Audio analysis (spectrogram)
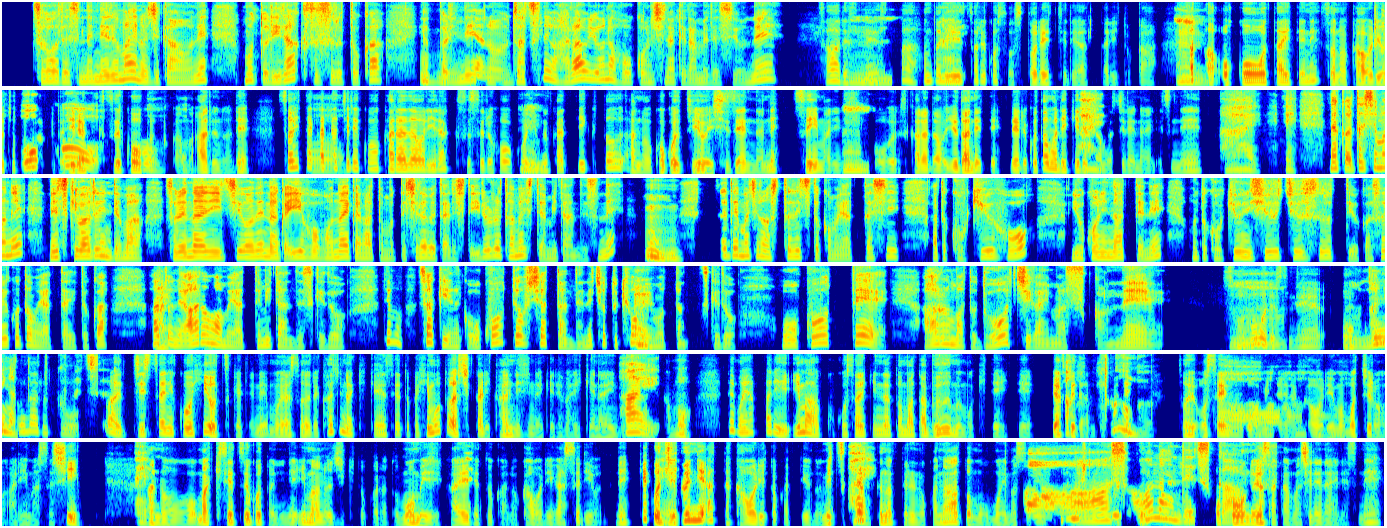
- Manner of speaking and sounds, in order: tapping; other background noise; surprised: "お香"
- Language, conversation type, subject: Japanese, advice, 夜にスマホを見てしまって寝付けない習慣をどうすれば変えられますか？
